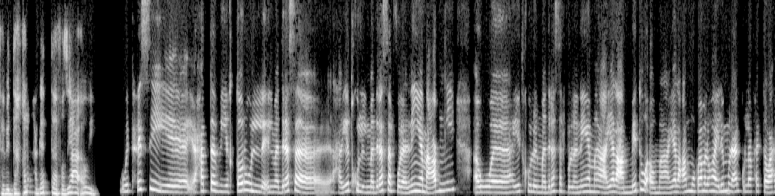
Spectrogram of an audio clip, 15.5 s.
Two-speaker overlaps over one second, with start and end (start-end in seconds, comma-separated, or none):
none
